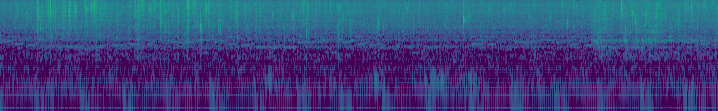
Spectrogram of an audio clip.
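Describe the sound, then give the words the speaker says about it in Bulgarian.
Small walnut-sized meatballs, lightly rolled in flour, sizzle steadily in a frying pan, a dense crackling hiss with scattered pops, continuous throughout with no voices. “Слагам и тях в тигана и пържа.”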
